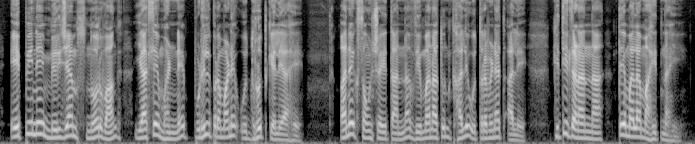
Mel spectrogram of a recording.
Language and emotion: Marathi, neutral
